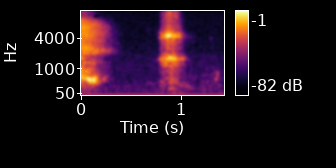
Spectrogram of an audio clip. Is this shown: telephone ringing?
no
